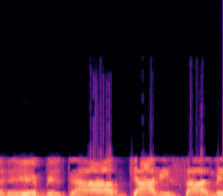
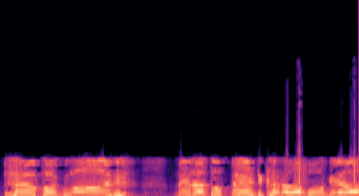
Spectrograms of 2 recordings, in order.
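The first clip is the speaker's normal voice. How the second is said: slow, higher moaning voice; groaning in pain; 6 semitones higher than usual. Acted. Father calling from inside about his upset stomach, moaning. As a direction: moan it out, clutching the stomach.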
